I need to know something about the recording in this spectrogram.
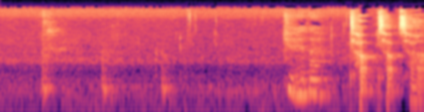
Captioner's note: soft tapping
